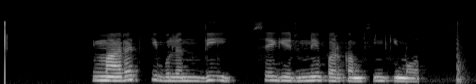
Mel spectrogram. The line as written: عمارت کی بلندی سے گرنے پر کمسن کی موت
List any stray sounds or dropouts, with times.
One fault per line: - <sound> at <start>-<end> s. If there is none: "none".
- thud at 4.5-4.7 s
